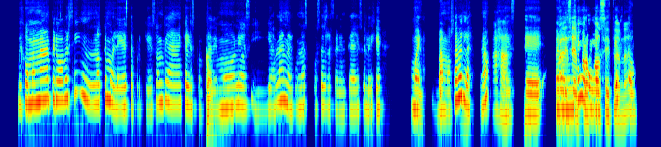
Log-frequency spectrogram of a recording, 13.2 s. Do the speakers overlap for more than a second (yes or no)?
yes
